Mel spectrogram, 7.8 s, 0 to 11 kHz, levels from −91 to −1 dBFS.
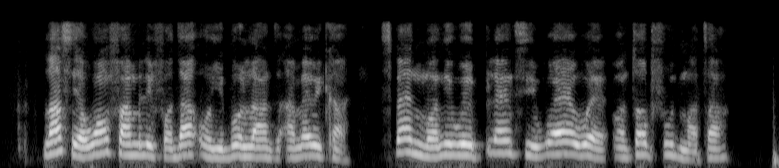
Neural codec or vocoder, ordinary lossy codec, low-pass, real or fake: codec, 16 kHz, 4 kbps, FreqCodec, smaller model; Opus, 64 kbps; 7.2 kHz; fake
